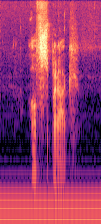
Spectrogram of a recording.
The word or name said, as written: afspraak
